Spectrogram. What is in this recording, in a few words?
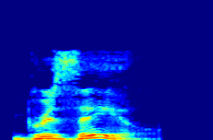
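"grisaille", British English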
